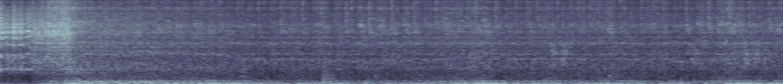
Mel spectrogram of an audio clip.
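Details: Engine fired up with newly hooked-up exhaust: catches and settles into a deep, even rumble with a brief rev; runs smooth, no rattles or leaks heard, purring like a tiger.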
